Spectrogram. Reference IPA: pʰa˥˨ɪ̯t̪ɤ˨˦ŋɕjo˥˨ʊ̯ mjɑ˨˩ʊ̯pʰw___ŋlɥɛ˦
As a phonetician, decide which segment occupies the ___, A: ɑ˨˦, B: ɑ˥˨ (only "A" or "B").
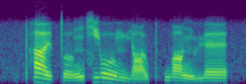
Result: B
